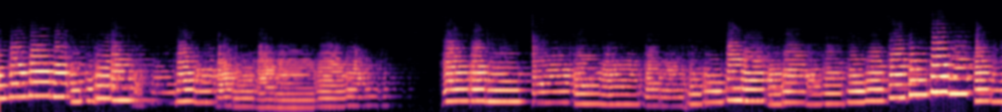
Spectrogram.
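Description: Solo trumpet playing a jazz line at a slow tempo with every eighth note tongued, in two phrases separated by a short breath about four seconds in.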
